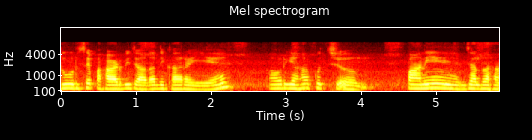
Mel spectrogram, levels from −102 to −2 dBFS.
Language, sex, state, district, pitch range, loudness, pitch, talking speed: Hindi, female, Maharashtra, Mumbai Suburban, 180-210 Hz, -18 LUFS, 200 Hz, 145 wpm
